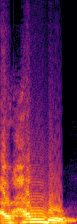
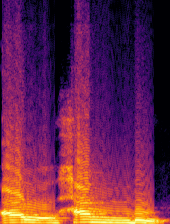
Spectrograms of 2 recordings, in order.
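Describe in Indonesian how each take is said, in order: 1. Bunyi l-nya cepat dan dipotong pendek. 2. Bunyi l-nya mengalir dan ditahan sebentar. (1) "jangan cepat, jangan alhamdu" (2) "tapi alhamdu"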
